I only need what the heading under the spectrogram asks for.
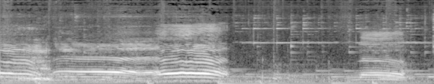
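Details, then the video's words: Tame cattle walking through mud, calling companions to head back to the barn, herded in a rice field: a long wavering moo over three seconds, then a shorter moo, with metallic bell-like clinks ringing in the background. "Suara sapi lembu Berjalan di lumpur memanggil kawan untuk pulang ke kandang - Bunyi sapi Lembu"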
